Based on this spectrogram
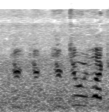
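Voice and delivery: normal talking voice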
